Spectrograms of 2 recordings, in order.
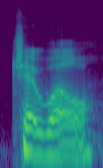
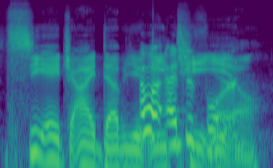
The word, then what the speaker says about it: Chiwetel: Then he gets caught by Chetwell. Did I say his name right? Chiwetel. Chitwiddle? I thought it was Chewitwell, but it's Chiwetel. Ejiofor, yeah.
